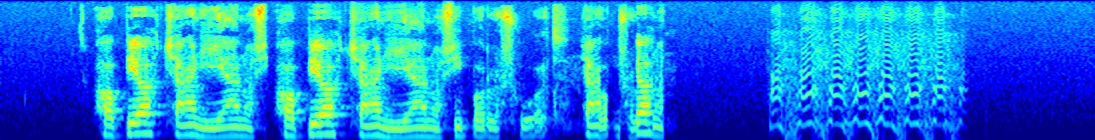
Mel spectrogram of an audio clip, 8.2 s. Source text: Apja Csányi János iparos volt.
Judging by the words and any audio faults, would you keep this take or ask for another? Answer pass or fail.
fail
